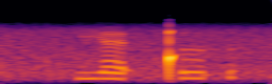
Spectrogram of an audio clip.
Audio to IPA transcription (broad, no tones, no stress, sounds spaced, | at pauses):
j ɛ ʔ ǃ ɯ ʔ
